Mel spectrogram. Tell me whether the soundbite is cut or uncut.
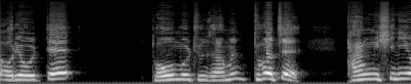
cut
